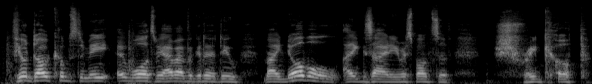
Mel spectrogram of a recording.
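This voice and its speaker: A man with a sore, hoarse throat, rambling casually in a vlog, swearing and laughing often. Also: medium pitch, moderate pace. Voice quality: hoarse, voice cracking. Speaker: vlogger.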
